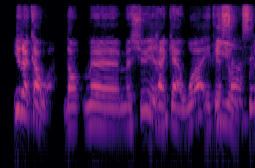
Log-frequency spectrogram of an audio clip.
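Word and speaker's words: Hirakawa: nom je ne suis pas capable de le prononcer pour l'instant je m'en excuse à c'est Irakawa Irakawa donc monsieur Irakawa était censé Rio Irakawa Rio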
